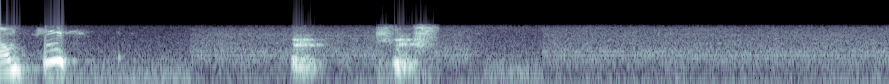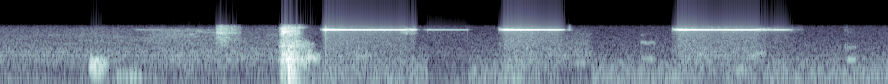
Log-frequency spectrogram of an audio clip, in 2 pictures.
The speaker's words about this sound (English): The house on fire? That's what that sounds like, a fire alarm. Mm-hmm. Smoke detector.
